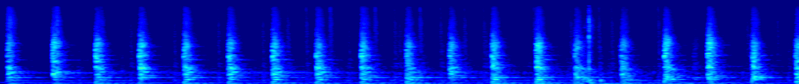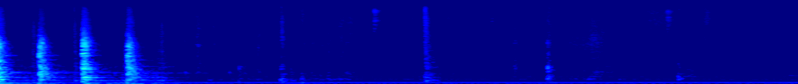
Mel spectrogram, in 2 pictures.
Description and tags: Rhythmic beating on the outside of a washing machine which is a great way to sound like a mechanical device is malfunctioning. Lots of samples in this set with different rhythms, intensities, and speeds.
Recorded on a Yeti Blue microphone against a Frigidaire Affinity front-loading washing machine.
machine, thump, beat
